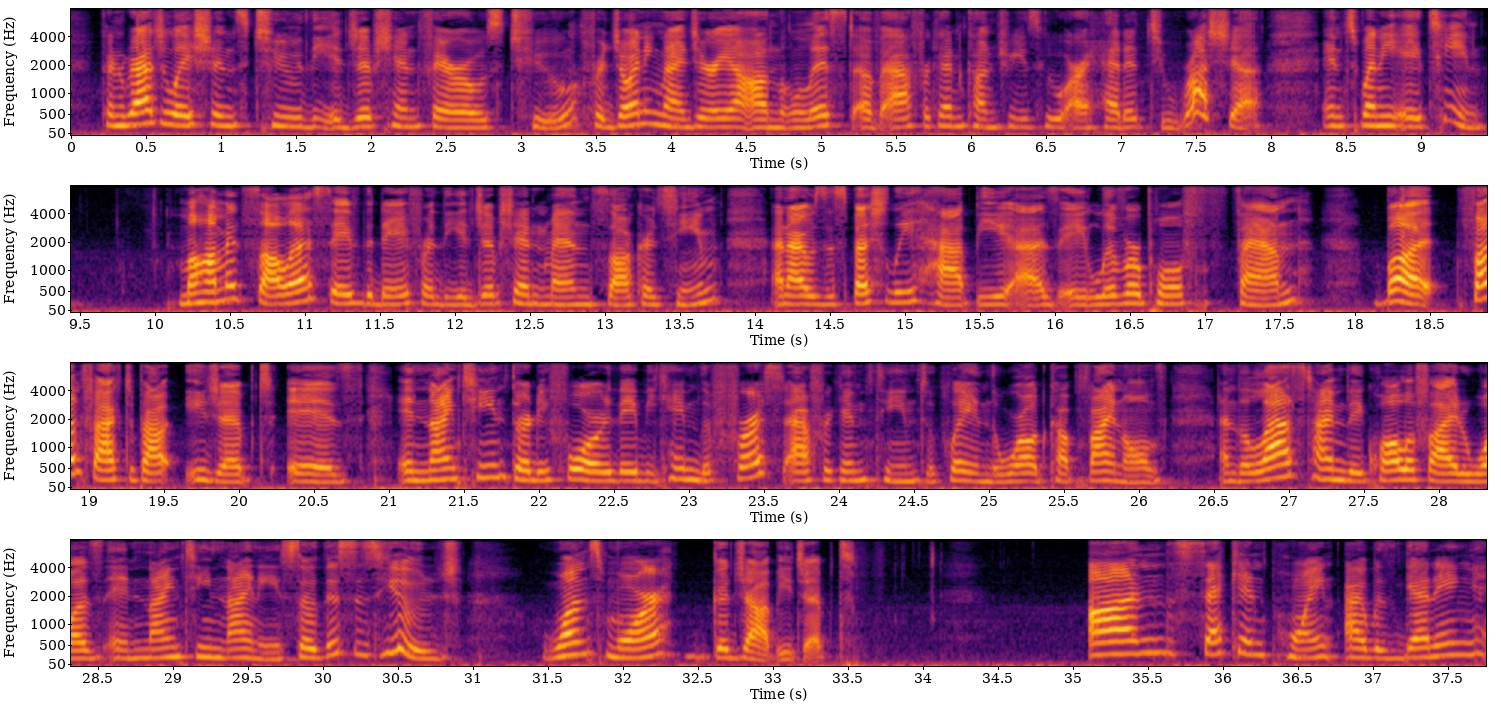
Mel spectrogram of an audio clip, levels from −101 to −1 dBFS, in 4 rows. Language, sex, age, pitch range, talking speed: English, female, 20-39, 185-230 Hz, 140 wpm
